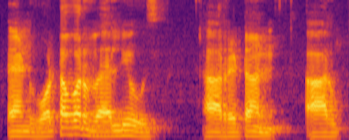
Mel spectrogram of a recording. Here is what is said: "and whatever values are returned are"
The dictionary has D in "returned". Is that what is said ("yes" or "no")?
no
